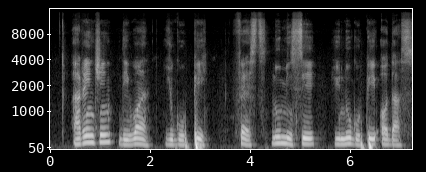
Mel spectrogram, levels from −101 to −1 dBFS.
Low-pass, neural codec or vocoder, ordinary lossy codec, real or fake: 14.4 kHz; none; none; real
